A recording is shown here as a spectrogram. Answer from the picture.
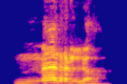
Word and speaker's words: Merlot: si recuerden que es se escribe con té final pero no se pronuncia merlo el merlot es una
